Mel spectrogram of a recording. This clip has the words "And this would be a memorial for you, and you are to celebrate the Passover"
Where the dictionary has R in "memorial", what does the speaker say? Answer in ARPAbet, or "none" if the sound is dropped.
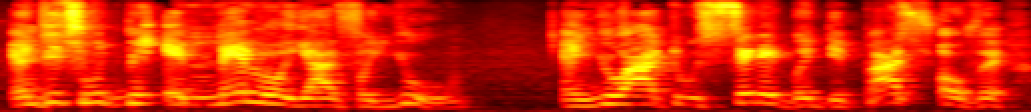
R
